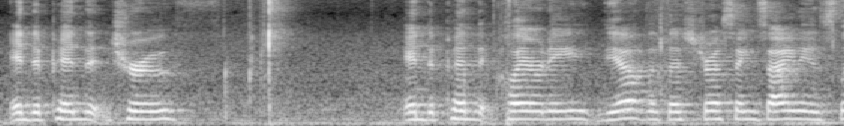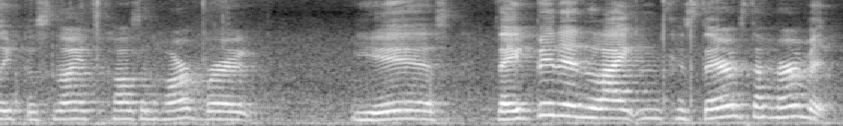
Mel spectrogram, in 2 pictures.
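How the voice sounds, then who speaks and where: A woman giving an improvised online tarot reading in a folksy, colloquial and sassy way. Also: medium pitch. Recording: roomy echo with faint background noise.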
